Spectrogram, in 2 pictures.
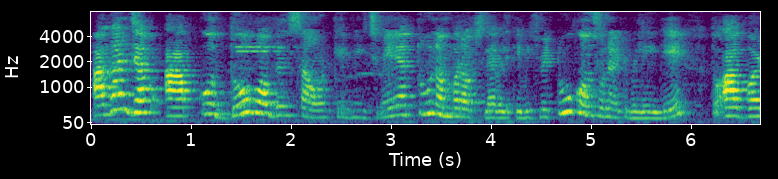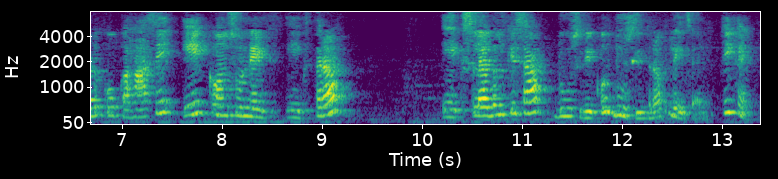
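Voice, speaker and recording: A woman's voice: on the high side, animated, a little slow, a little mellow. A young woman teaching with an Indian accent, explaining step by step and checking with frequent questions. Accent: Indian English. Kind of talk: classroom-style English lesson. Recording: echoey room, faint background noise.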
